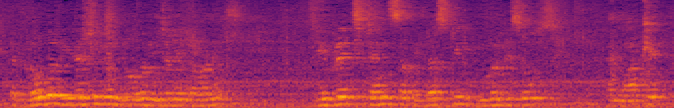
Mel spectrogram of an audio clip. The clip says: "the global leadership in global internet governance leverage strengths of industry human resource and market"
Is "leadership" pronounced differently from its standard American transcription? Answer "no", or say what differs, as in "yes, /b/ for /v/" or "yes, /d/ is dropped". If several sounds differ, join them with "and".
no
